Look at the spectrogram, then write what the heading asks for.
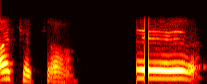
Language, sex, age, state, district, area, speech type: Dogri, female, 30-45, Jammu and Kashmir, Jammu, rural, conversation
